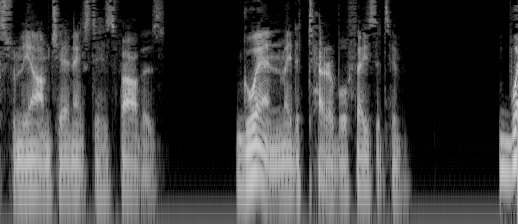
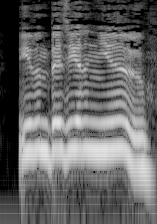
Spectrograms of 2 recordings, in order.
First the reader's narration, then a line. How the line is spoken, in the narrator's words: Max said lazily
